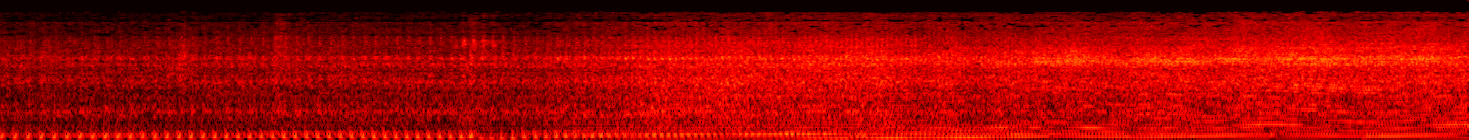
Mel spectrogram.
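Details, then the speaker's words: Suzuki Smash motorcycle just fitted with a new battery, kick-started rather than electric-started: quick, even single-cylinder putter, revs climbing and falling cleanly with no misfire or stumble; running properly. "oke mantap Saya yakin ini saya yakin bagus ya ini ya"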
